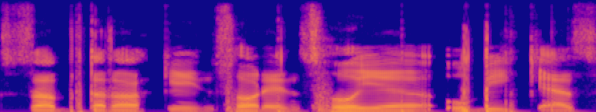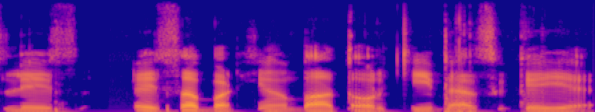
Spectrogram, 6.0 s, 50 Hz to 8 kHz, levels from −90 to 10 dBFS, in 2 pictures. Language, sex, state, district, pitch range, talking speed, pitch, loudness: Maithili, male, Bihar, Saharsa, 95-100 Hz, 170 wpm, 95 Hz, -21 LUFS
